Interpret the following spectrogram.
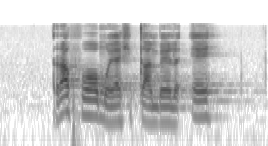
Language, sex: Tsonga, male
